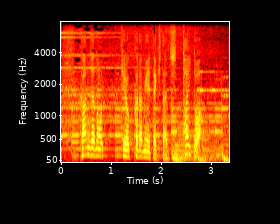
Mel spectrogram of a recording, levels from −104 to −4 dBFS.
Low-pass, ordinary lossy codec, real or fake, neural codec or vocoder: 7.2 kHz; none; real; none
